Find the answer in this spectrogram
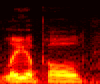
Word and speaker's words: Leupold: is a nice scope if you get a loopholed scope some people pronounce it leopold one of the things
